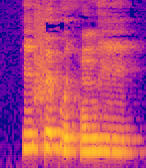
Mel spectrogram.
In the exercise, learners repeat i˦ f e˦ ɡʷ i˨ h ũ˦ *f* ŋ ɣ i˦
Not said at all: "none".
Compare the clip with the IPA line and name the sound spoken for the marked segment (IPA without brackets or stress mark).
none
